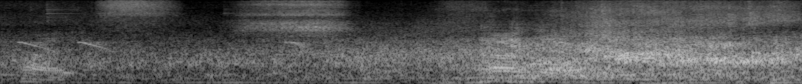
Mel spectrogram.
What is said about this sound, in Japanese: ここちょっと、信号、車がうるさいところだと思いますが、ちょっとお待ちください。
